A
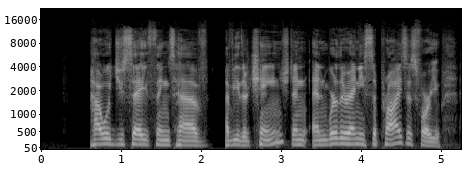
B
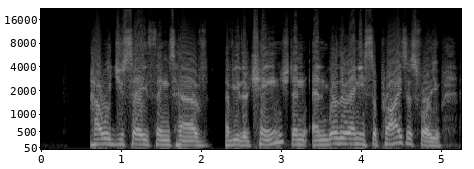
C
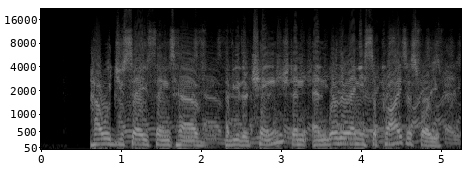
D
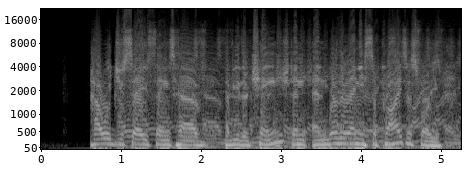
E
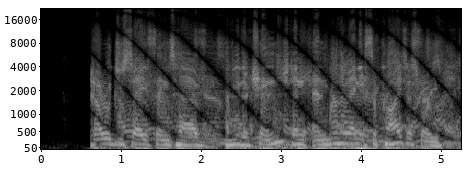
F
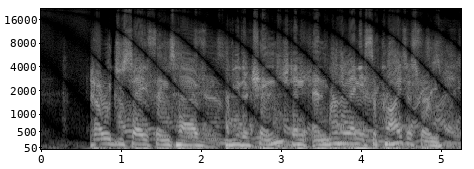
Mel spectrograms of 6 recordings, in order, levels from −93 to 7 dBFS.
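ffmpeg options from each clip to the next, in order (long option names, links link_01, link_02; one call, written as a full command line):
ffmpeg -i in.wav -af "equalizer=frequency=100:width_type=o:width=0.67:gain=8,equalizer=frequency=400:width_type=o:width=0.67:gain=5,equalizer=frequency=10000:width_type=o:width=0.67:gain=-11,asoftclip=type=tanh:threshold=-28.5dB,volume=-2.5dB" out.wav
ffmpeg -i in.wav -filter_complex "[0:a]asplit=7[link_01][link_02][link_03][link_04][link_05][link_06][link_07];[link_02]adelay=292,afreqshift=63,volume=-11dB[link_08];[link_03]adelay=584,afreqshift=126,volume=-16dB[link_09];[link_04]adelay=876,afreqshift=189,volume=-21.1dB[link_10];[link_05]adelay=1168,afreqshift=252,volume=-26.1dB[link_11];[link_06]adelay=1460,afreqshift=315,volume=-31.1dB[link_12];[link_07]adelay=1752,afreqshift=378,volume=-36.2dB[link_13];[link_01][link_08][link_09][link_10][link_11][link_12][link_13]amix=inputs=7:normalize=0,volume=-4.5dB" out.wav
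ffmpeg -i in.wav -af "asubboost=boost=12:cutoff=100,volume=8.5dB" out.wav
ffmpeg -i in.wav -filter_complex "[0:a]aecho=1:1:622:0.112,asplit=2[link_01][link_02];[link_02]afreqshift=-1.5[link_03];[link_01][link_03]amix=inputs=2:normalize=1" out.wav
ffmpeg -i in.wav -af "acompressor=mode=upward:threshold=-48dB:ratio=2.5,volume=5dB" out.wav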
